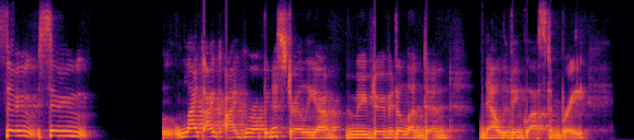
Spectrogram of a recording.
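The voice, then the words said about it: Australian accent with slight English tinge. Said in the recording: “have an Australian accent ... I've developed a little bit of an English accent”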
